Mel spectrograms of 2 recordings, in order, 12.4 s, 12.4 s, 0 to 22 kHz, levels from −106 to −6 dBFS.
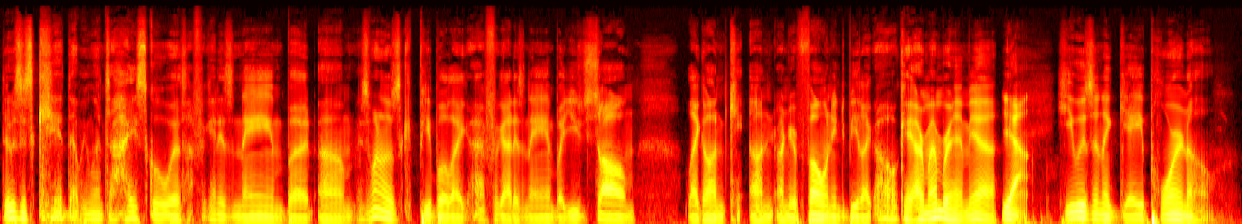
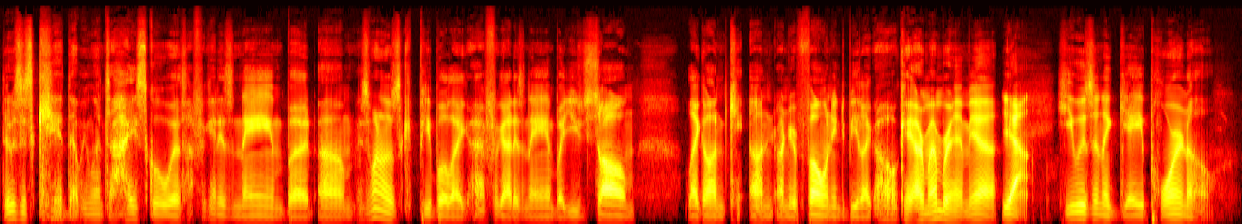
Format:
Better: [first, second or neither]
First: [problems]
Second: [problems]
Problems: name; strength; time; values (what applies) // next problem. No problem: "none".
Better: first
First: none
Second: thin; very; fading below 600 Hz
